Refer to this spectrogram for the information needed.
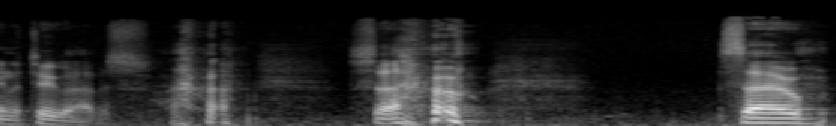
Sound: laughing

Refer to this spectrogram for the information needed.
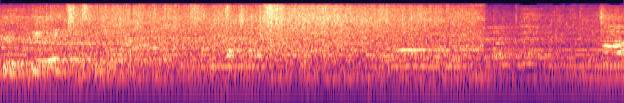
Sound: laughter; water splashes; overlapping chatter

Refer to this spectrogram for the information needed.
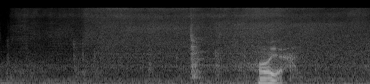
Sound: meat sizzling

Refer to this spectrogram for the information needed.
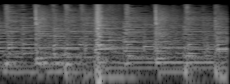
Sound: country Music; pan Hit

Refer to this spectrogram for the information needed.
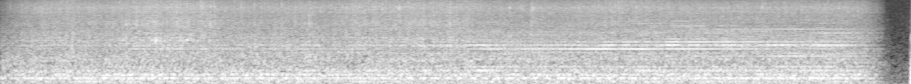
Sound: machine softly buzzing

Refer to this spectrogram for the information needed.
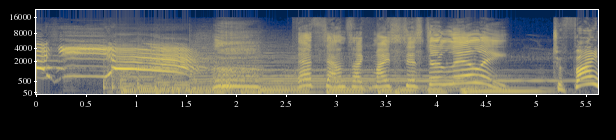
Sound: gasps

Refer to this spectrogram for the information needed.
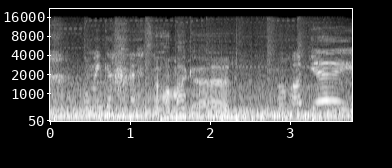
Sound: gasps

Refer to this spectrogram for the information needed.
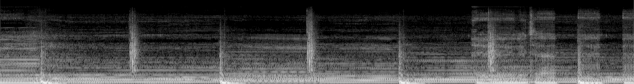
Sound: continues humming

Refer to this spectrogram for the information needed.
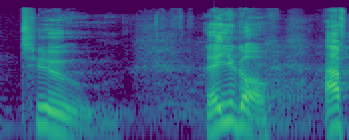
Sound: laughing

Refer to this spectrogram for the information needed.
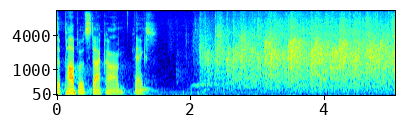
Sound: applause

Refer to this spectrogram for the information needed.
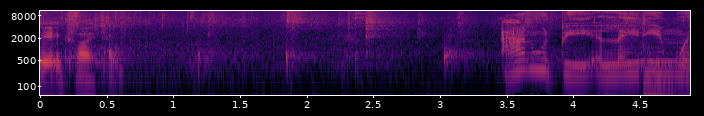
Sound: heels clack; muffled chatter

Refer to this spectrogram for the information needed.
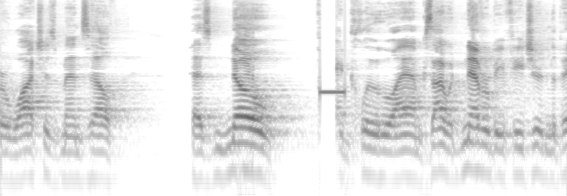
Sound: beep

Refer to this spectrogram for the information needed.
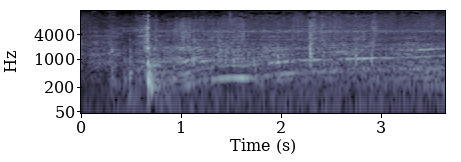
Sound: engine revs

